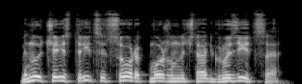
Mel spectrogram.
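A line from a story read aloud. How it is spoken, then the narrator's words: Yelling, spluttering, close to ear. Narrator (Russian): Вопит и брызгается он прямо мне в ухо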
